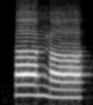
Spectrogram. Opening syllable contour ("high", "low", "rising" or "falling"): high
